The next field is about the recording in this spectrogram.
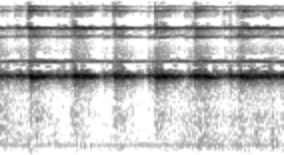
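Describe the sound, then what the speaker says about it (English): Number four size solid brass bell with a leather strap, shaken repeatedly so it gives a loud, close, continuous ringing with regular pulses and no voices. "And this is our number four bell size."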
